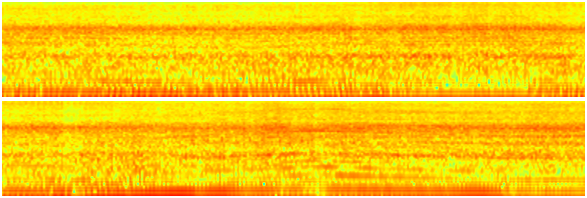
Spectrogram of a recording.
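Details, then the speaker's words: Old Honda Vario scooter held at part throttle: revs wobble and stutter now and then before smoothing out, fine at idle but cutting in and out at mid throttle; intermittent misfire. "ini penyakitnya itu kan kadang nyendat kadang gak ya jadi teman-teman perhatikan aja sekarang"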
